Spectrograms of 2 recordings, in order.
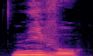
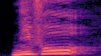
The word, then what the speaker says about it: niveau: assez facile à prononcer hein e a se prononce o niveau niveau ce mot a plusieurs significations nous allons parler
